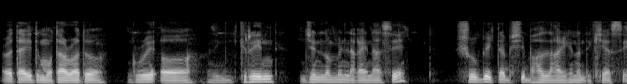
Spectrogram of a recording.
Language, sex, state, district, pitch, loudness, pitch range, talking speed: Nagamese, male, Nagaland, Dimapur, 100 Hz, -19 LUFS, 95-110 Hz, 200 wpm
